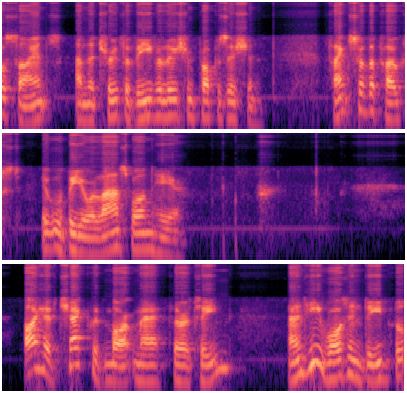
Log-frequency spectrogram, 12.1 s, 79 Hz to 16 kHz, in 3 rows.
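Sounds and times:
faint steady hum: 0.0s - 12.0s
man breathing in: 2.8s - 3.3s, 7.4s - 8.3s
mouth clicks: 6.3s - 7.3s
man sniffing: 6.6s - 6.8s.

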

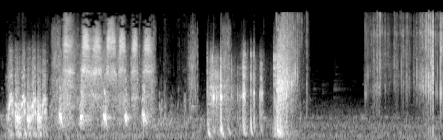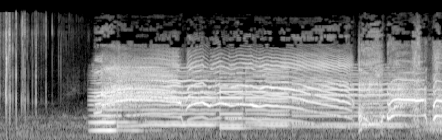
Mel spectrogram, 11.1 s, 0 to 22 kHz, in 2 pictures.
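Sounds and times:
cartoon cracking and crunching: 2.8s - 3.8s, 4.6s - 6.4s.

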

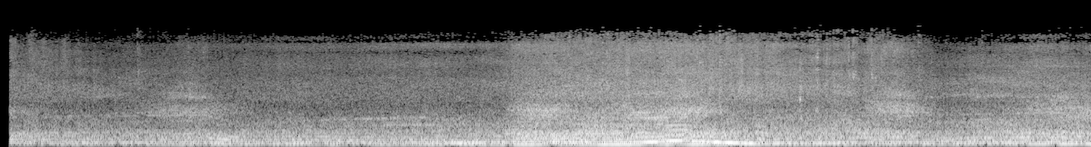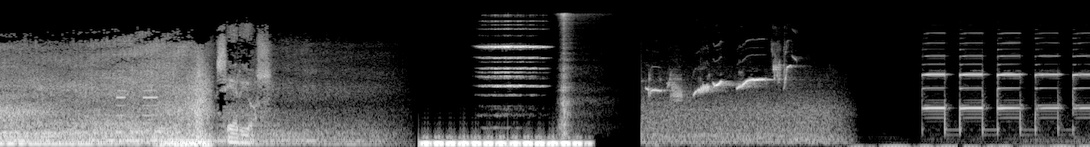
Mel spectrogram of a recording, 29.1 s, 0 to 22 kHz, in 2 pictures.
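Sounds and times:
cars passing on wet road: 0.2s - 16.6s.

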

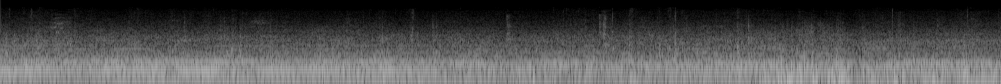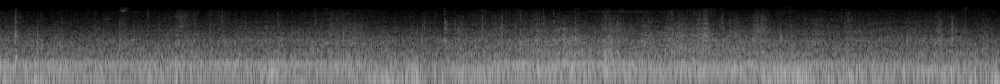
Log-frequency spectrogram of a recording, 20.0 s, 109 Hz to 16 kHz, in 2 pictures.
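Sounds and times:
boat engine running: 0.0s - 20.0s
water noise: 0.0s - 20.0s
wind on microphone: 6.2s - 12.0s, 12.6s - 16.0s, 16.6s - 20.0s.

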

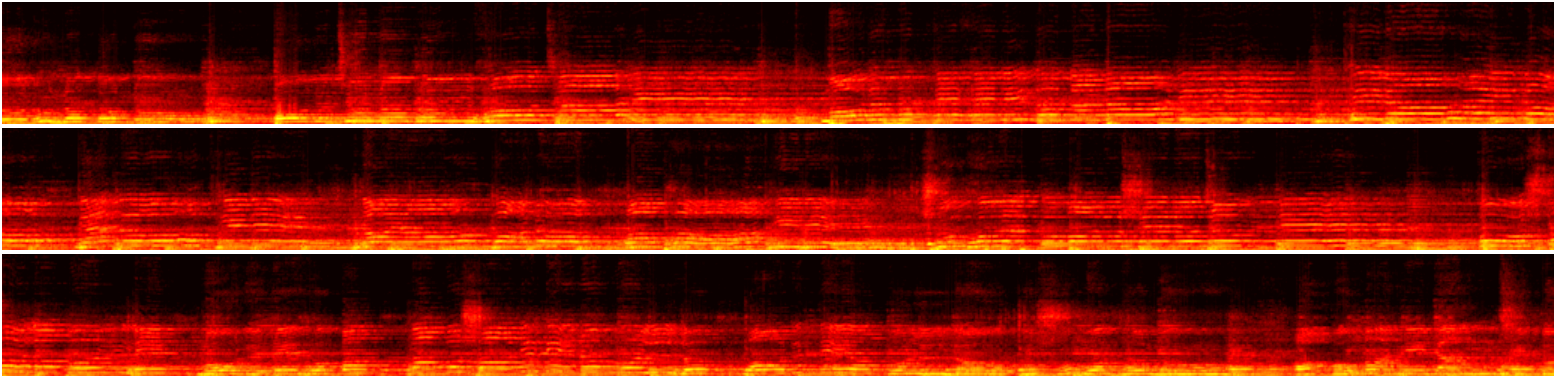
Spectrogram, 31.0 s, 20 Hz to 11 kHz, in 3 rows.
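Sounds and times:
instrumental accompaniment: 0.0s - 31.0s
woman singing into a microphone: 0.0s - 31.0s.

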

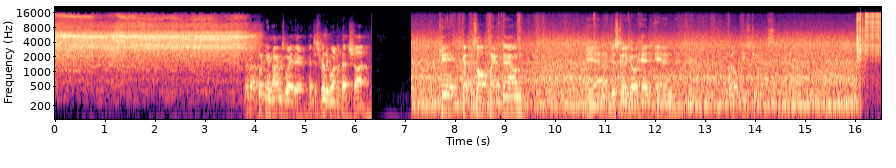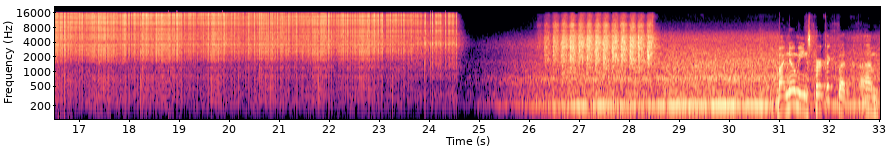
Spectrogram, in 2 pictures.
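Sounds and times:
steady hum: 7.2s - 19.6s, 24.7s - 33.0s
welding arc crackling: 16.0s - 24.8s.

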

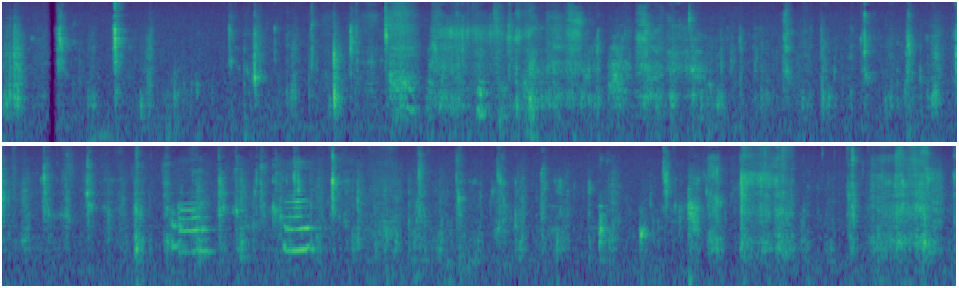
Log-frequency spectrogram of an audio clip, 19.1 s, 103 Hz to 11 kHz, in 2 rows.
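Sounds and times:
wet chewing and biting: 0.0s - 19.0s
person humming: 12.3s - 12.8s.

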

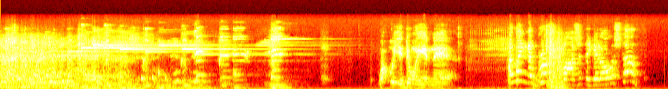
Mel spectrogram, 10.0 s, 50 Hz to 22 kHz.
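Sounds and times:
comedic music cue: 0.0s - 4.5s
man talking: 7.6s - 9.7s.

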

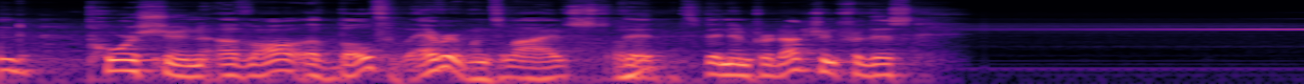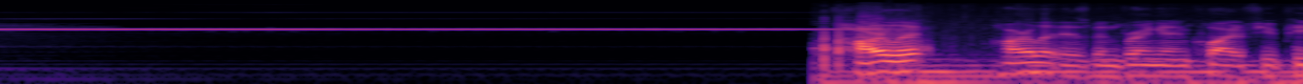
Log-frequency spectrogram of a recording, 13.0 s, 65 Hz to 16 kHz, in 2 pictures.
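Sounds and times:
high-pitched electronic tone: 4.8s - 11.8s
person speaking: 10.6s - 12.2s.

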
